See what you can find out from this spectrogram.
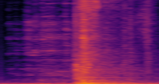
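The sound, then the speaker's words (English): A morgue compartment door is shut with a single muffled thud, accompanied by a brief rush of air, over a low background hum. “She shuts the door.”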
